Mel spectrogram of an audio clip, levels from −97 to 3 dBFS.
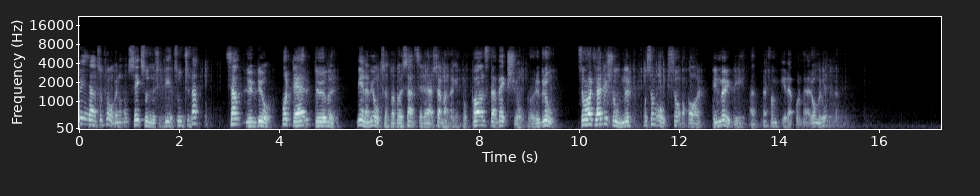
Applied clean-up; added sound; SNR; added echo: neural mask model DeepFilterNet 3.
